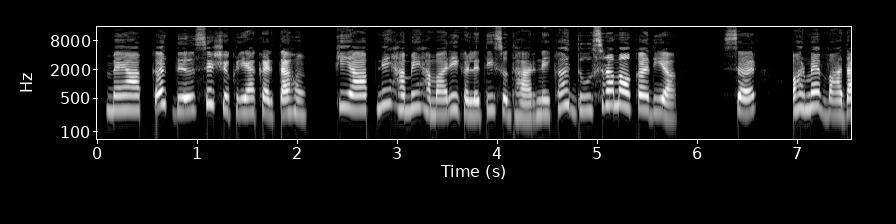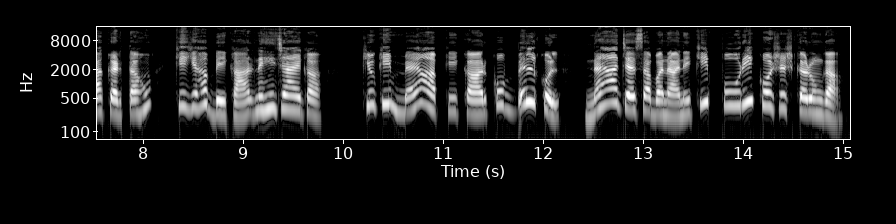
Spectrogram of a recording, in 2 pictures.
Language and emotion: Hindi, happy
